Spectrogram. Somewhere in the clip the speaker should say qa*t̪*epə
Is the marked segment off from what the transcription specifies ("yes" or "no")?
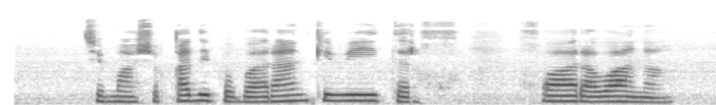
yes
